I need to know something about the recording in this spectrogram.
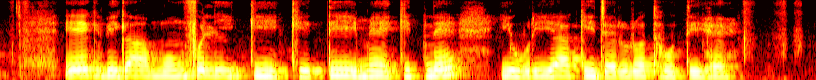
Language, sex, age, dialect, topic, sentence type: Hindi, female, 18-24, Marwari Dhudhari, agriculture, question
